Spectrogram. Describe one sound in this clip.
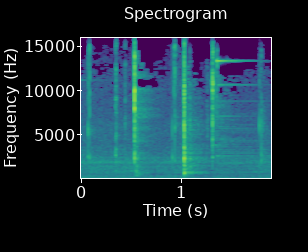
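A sewing machine hums as it stitches.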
